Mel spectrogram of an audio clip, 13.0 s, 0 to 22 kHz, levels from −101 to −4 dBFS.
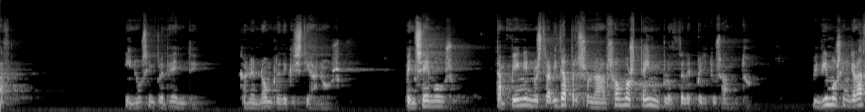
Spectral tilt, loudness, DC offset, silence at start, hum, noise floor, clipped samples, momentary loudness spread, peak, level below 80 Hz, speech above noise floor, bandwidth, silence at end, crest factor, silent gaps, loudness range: -2 dB/octave; -32 LUFS; under 0.1%; 0 s; none; -88 dBFS; under 0.1%; 16 LU; -10 dBFS; -90 dBFS; 55 dB; 13.5 kHz; 0 s; 26 dB; none; 12 LU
